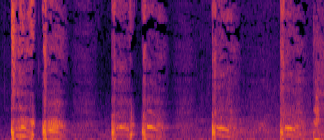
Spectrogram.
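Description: A string of sharp coughs comes in quick bursts, about five or six harsh hacks in pairs, loud with no talking between them.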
